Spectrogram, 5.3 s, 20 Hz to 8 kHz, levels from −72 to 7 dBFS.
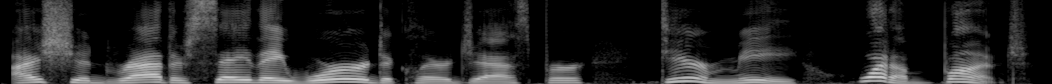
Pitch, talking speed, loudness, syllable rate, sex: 205 Hz, 150 wpm, -19 LUFS, 4.0 syllables/s, female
